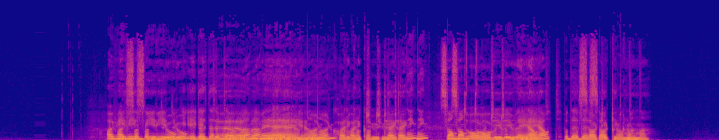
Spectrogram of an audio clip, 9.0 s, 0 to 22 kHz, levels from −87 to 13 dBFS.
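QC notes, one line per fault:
Throughout, doubled audio track: every sound is followed by a second full-band copy about 150 ms later at roughly equal level, dry and without room colour, giving a hard slapback echo; the likely cause is the same signal being captured twice, once through a slower path.
0.45 to 0.57 s, system hang loop: a steady buzz at 172 Hz replaces about 100 ms of the speech, as one 5.8 ms slice repeats exactly 21 times; the system froze while the hardware kept cycling a buffer that fits 256 samples.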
